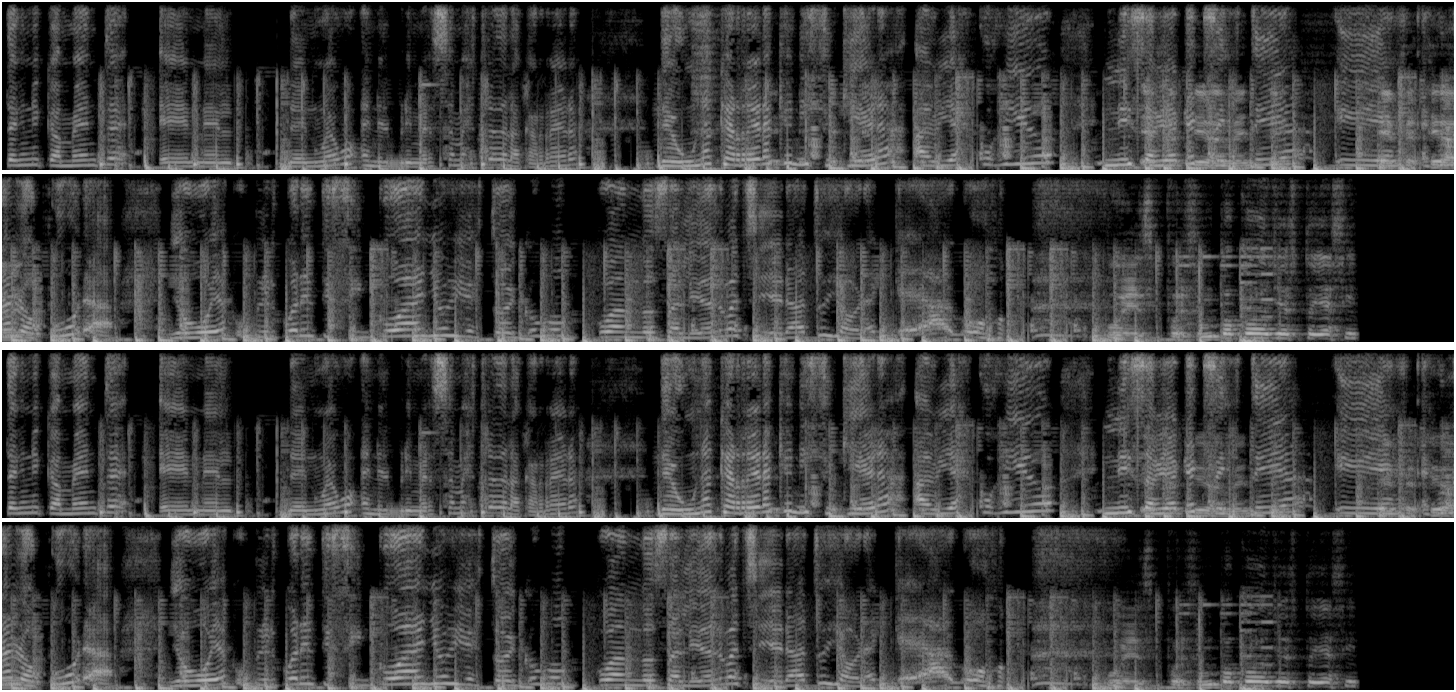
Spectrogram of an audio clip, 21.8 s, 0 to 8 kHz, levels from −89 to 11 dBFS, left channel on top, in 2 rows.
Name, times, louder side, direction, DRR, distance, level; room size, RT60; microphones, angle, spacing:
voice 1, 0.0-1.7 2.0-19.2, right 1 dB, 5° right, 2.2 m, -30 dB
sound 1, 0.7-20.5, left 2 dB, 15° left, 0.5 m, -30 dB
voice 2, 5.7-6.5 6.9-7.0 8.2-9.7 10.3-11.1 19.2-21.1, left 2 dB, 65° left, 3.6 m, -31 dB
head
